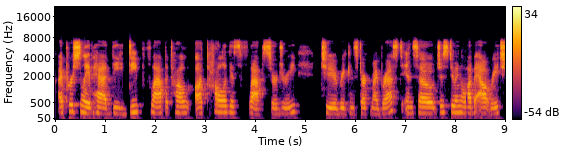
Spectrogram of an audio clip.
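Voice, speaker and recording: A woman's voice: fairly low pitch, darkish tone. A woman with an American accent introducing herself casually as an advocate. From United States, Arizona. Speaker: patient advocate and blogger. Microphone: video call. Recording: dull lo-fi video call audio.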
